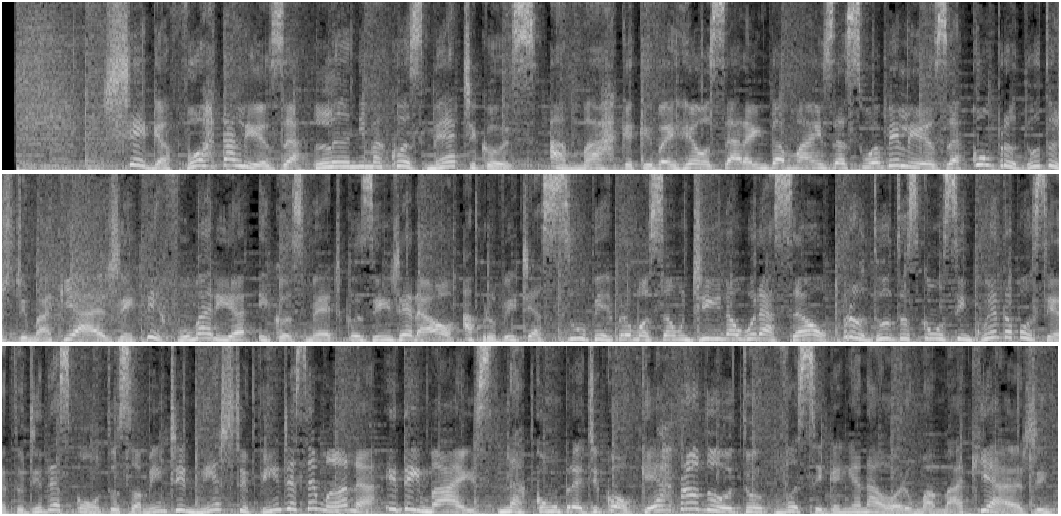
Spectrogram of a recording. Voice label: locutora

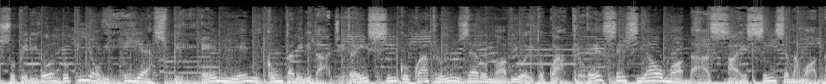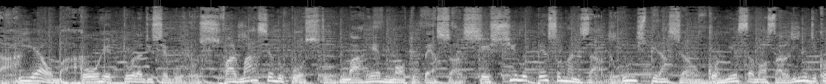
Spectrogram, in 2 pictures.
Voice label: spot boate; insonia balsas ma

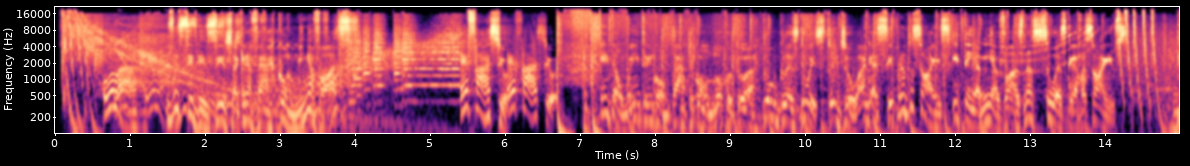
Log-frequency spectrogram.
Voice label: voz jovem djs e festas varejo padrão reguee

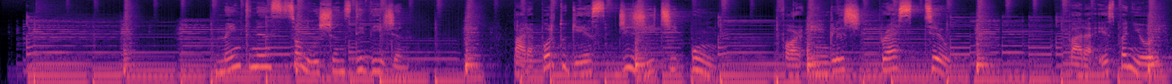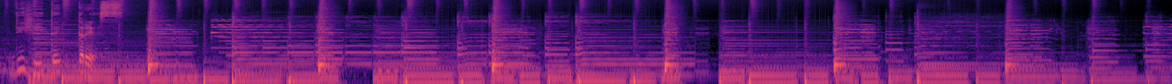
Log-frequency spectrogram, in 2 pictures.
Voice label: espera telefanica em traas idiomas; andritz

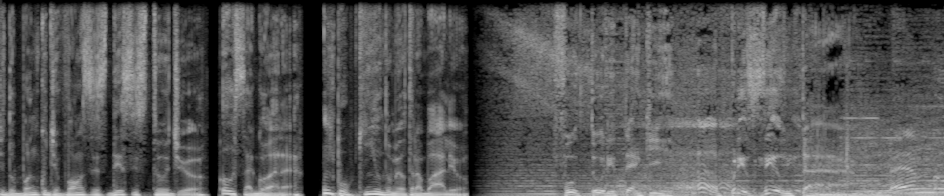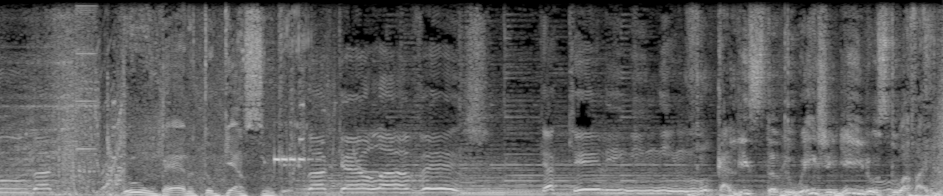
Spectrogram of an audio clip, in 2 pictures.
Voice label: demo locutor; studio madson

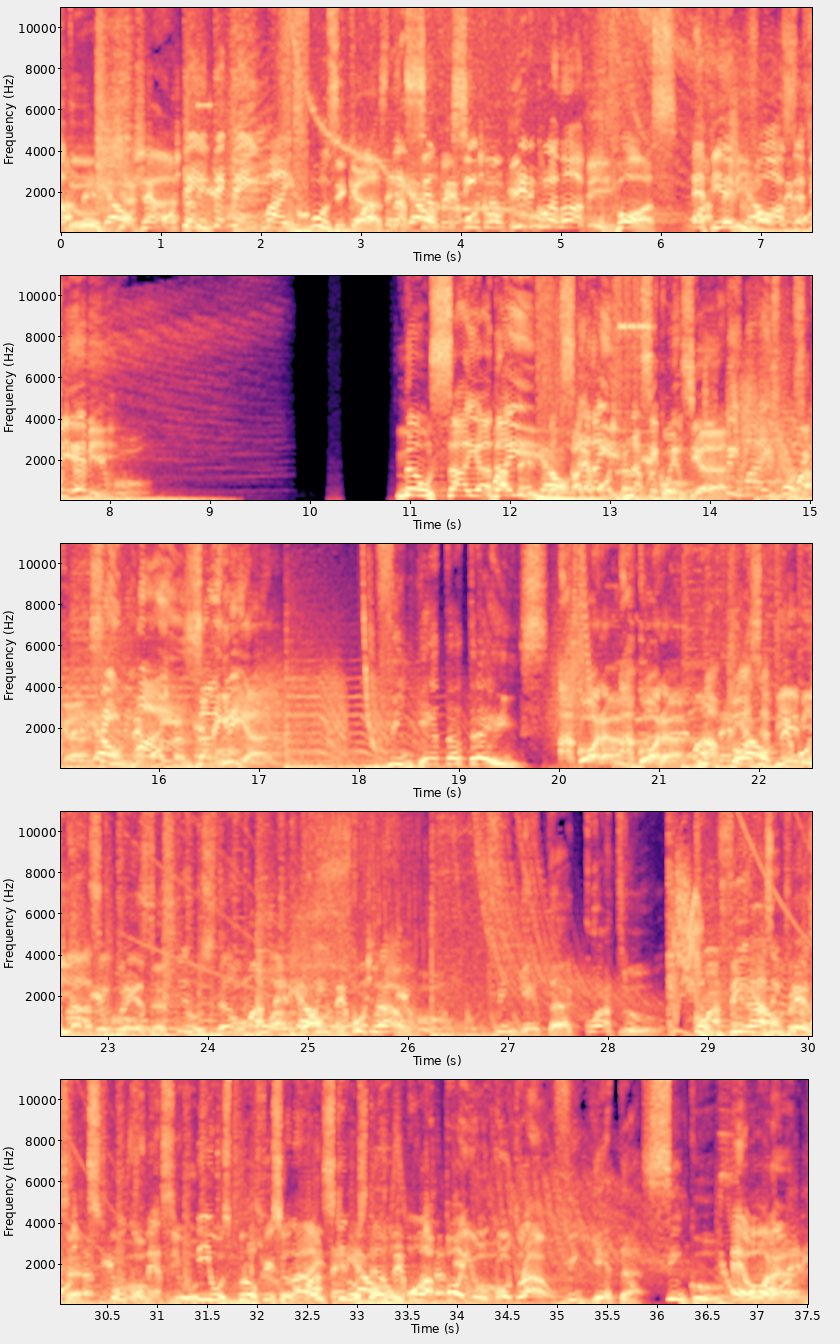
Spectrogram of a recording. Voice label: demonstrativos rádio; porta voz parana

